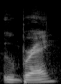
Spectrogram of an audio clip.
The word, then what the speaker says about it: Oubre: Is that how you pronounce it? Oubre? – Yes, I believe so.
